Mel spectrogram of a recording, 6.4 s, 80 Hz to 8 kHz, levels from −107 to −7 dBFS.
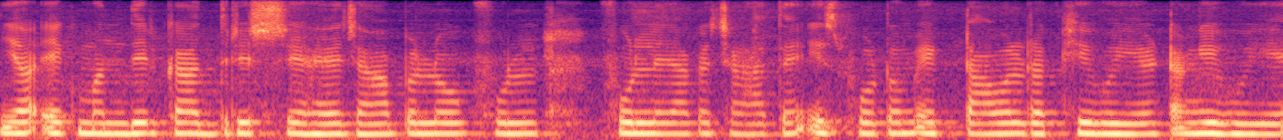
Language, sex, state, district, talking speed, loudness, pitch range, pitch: Hindi, female, Uttar Pradesh, Shamli, 245 wpm, -15 LUFS, 215-225 Hz, 225 Hz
